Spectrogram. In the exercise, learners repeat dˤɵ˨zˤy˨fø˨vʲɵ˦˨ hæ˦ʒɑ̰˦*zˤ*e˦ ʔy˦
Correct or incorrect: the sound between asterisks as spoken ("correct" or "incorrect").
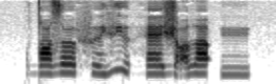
incorrect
